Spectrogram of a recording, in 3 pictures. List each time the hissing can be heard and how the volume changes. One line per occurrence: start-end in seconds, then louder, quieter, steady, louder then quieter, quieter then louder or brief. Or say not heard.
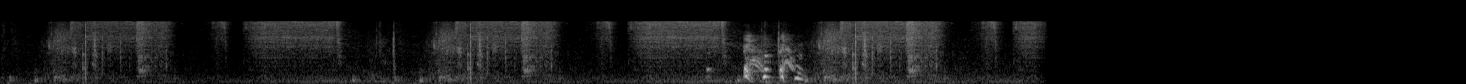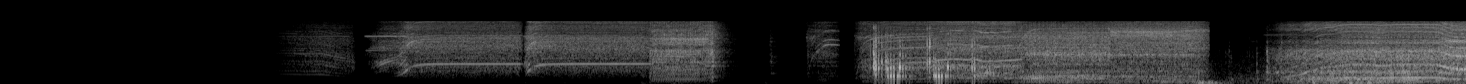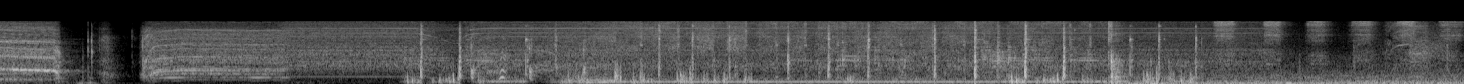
0.0-10.5 louder
34.8-43.9 steady.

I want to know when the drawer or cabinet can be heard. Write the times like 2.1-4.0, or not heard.
not heard.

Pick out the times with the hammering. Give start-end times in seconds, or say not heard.
33.4-41.4.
